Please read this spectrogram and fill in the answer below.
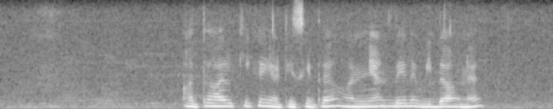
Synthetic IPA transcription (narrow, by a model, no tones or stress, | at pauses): ɐt̪aːɾkikɐjɐʈisit̪ɐɐnjaːnd̪enɐʋid̪aːnɐ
